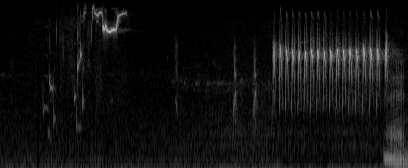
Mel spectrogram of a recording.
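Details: Brown-headed Cowbird, a spring migrant passing through southern Quebec: quiet and chattery, a few liquid gurgles, then a thin, very high slurred whistle, followed by a rapid, even rattle of clicky chatter.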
